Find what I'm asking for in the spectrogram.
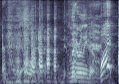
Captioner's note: all laugh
